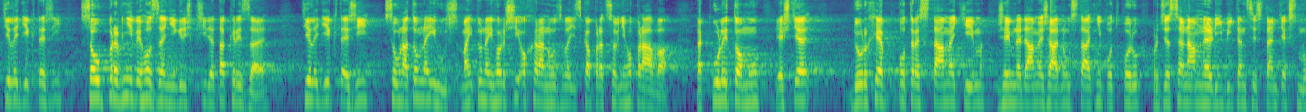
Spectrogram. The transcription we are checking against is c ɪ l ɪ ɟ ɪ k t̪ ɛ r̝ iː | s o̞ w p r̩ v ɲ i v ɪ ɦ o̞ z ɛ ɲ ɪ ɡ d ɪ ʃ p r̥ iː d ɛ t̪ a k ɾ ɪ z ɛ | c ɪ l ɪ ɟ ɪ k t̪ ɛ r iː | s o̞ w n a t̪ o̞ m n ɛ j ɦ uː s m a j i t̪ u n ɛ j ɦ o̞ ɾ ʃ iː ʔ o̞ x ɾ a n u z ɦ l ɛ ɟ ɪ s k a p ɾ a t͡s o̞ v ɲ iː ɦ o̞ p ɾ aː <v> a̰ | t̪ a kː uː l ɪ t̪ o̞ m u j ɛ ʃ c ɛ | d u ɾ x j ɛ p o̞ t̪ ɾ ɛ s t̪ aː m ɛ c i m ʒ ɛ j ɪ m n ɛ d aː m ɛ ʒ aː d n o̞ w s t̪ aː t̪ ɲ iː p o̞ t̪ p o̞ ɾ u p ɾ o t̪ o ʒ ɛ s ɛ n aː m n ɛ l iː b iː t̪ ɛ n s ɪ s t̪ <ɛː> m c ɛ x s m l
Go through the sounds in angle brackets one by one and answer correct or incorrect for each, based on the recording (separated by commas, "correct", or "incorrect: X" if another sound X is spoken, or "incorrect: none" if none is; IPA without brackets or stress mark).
correct, correct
